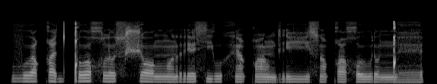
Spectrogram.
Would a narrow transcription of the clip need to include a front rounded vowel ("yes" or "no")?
no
